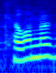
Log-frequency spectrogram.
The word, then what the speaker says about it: Kilima: it is called a kilima village so the root word is similar to Kilimanjaro it kind of just helps you pronounce it there but it's a it's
